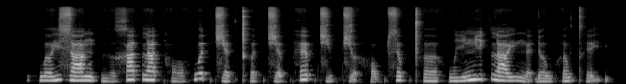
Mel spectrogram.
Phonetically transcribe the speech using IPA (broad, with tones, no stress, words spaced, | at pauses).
hwə˨˦j za˧ŋ ʔɨ̤˨˩ə̯xa˦˥t̚la˦˥t̚hɔ̤˨˩ hwə˦˥t̚t͡ɕɛ˨˩k̚t̪ʰə˨˩t̚t͡ɕɛ˨˩p̚ hɛ˦˥p̚t͡ɕi˨˩p̚t͡ɕə̰ː˧˨ hɔ˨˩p̚ sə˦˥p̚t̪ʰəː˧ hwi˨˦ɲi˦˥t̚ la˧j ŋɛ̰˧˨ɗə˧w hə˨˦wt̪ʰḛ˧˨jʔ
